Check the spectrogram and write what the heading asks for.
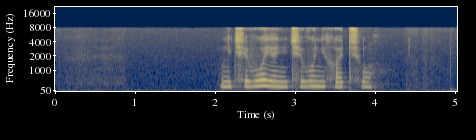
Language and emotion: Russian, sad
